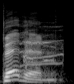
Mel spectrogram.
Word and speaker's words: Bedan: And the Lord sent Jerubbaal and Bedan. B-Day. It's pronounced B-Day. Bedan. Oh, it's Can we do a petition to ban cat peasant?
